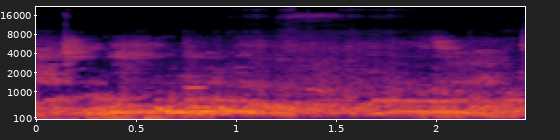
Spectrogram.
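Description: Pigeons coo faintly nearby, low murmuring calls drifting in and out over a quiet, steady background.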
